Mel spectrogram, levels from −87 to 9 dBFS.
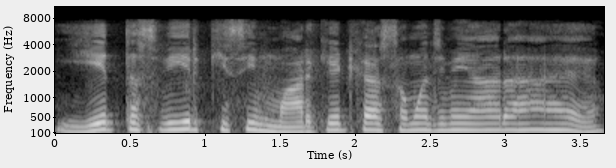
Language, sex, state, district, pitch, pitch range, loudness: Hindi, male, Bihar, Patna, 170 Hz, 165-175 Hz, -17 LUFS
